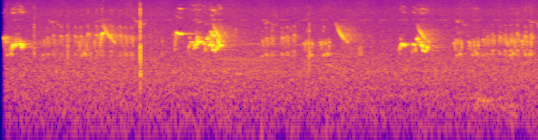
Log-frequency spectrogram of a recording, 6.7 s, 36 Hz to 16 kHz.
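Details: Red-whiskered bulbul used as a lure bird for trapping, recorded 14 March 2017: bright warbled phrases and quick chirps, with several downward-sweeping notes and bursts of song at intervals.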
